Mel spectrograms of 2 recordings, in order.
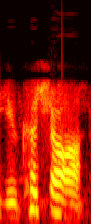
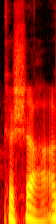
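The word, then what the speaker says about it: cushaw: I think it's C-U-S-H-A-W, Kershaw. – Kershaw, okay.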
